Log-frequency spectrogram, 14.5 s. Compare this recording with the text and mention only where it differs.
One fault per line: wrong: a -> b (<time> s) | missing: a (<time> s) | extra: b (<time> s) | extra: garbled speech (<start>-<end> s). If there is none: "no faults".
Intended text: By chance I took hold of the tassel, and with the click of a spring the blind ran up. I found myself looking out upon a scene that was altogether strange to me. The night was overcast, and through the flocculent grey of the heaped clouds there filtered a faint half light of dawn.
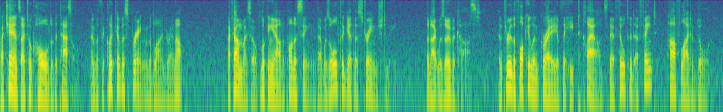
no faults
